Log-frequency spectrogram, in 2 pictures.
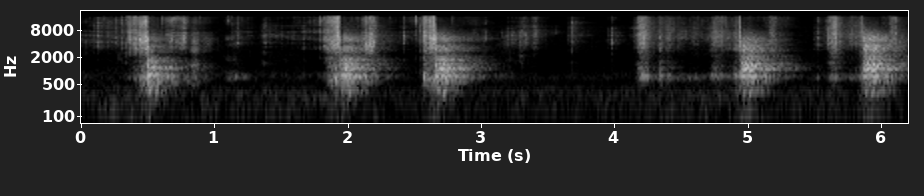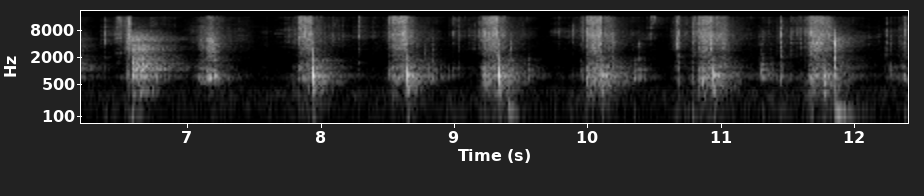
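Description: A forged chef's knife dicing an onion on a plastic cutting board: repeated crunchy cuts through the onion layers, each ending in a tap of the blade on the board. The cuts come sparsely for the first few seconds, then settle into a steady rhythm of one to two a second.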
